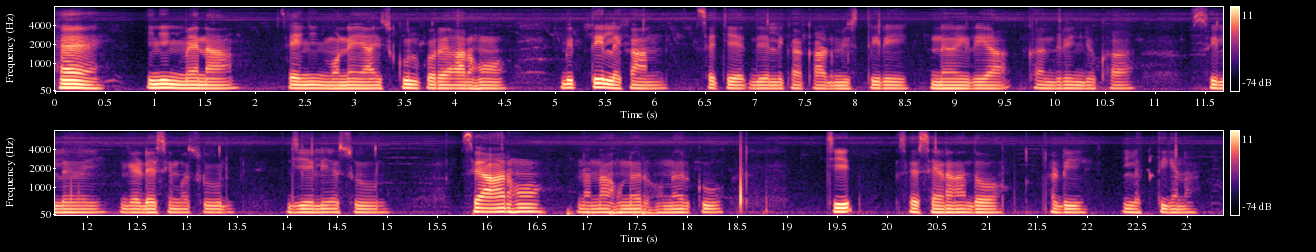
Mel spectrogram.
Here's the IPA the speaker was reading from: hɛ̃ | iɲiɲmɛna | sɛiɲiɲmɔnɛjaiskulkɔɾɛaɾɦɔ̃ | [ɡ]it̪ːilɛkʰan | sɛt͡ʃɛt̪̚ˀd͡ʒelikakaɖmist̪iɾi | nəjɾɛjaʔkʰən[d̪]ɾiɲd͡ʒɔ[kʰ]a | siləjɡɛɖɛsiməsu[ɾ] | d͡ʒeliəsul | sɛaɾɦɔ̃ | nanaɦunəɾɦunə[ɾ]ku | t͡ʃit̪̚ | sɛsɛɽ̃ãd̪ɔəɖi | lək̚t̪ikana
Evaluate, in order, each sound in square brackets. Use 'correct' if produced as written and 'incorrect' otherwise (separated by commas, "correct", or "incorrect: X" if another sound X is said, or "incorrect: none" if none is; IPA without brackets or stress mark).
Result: incorrect: b, correct, correct, incorrect: l, correct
